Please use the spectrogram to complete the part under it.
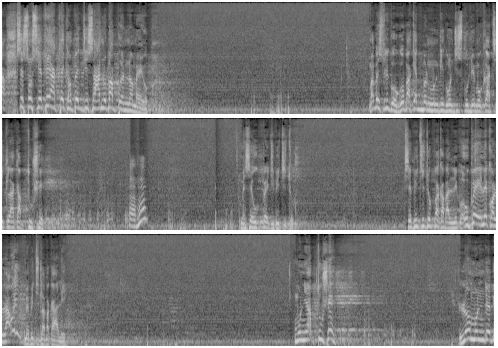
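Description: A man preaches forcefully through a microphone in bursts, with pauses between.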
